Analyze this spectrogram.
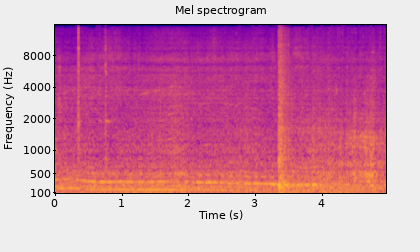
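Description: Demolition-derby car engines running steadily as the cars drive across a grass field, with one sharp knock about three and a half seconds in.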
